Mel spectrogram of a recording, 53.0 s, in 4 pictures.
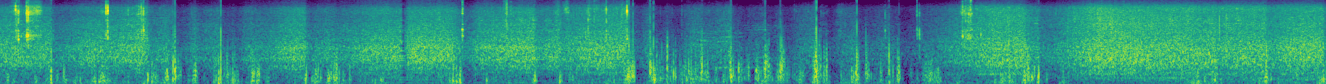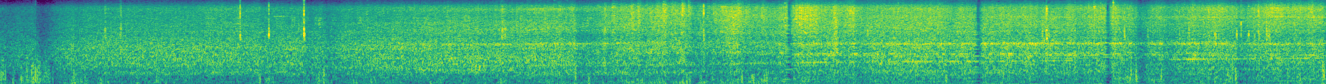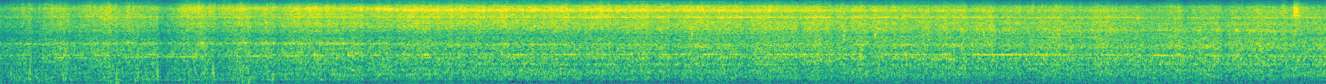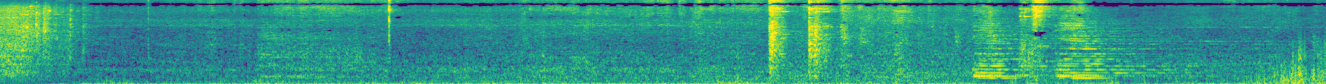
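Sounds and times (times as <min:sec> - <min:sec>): freight train rolling past: 0:00.0 - 0:53.0
wheels clicking over rail joints: 0:18.0 - 0:31.4, 0:32.0 - 0:50.4
train horn blast: 0:42.3 - 0:43.5, 0:49.5 - 0:51.8.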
